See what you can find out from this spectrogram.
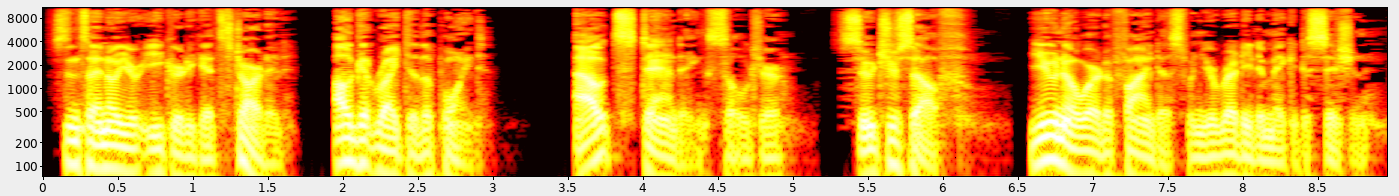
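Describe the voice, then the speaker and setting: An American man voicing a stern, earnest, duty-bound military commander in a video game, speaking in formal, measured phrases. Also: very deep voice, big pitch swings, vocal fry, slightly rough, no room sound, studio quality, full character voice. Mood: commanding. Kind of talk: video game companion dialogue.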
